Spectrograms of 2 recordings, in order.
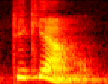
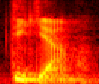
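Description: First: "ti chiamo" with "ti" lifted high and falling; high stress. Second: "ti chiamo" dropped low and soft, falling on "ti". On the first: Teacher modelling the Italian answer, stressed high. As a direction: land on "ti" in "ti chiamo". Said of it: "In italiano diventa". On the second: Teacher repeating the answer, low and settled. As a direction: let "ti chiamo" sink low. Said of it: "Oppure quando arriverò". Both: Shown as a demonstration.

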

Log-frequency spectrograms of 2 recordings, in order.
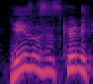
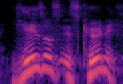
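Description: First: "Jesus ist König" lifted high, ringing out; emphatic proclamation. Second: Said in the usual way. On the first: Real, not acted. Preacher repeating to the congregation that Jesus is king, emphatic.

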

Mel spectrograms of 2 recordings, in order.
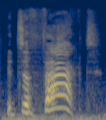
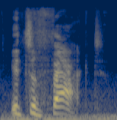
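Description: First: "It's a fact" jumps high and rises at the end; high rising repeat. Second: Said in the usual way. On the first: Shown as a demonstration. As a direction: toss it back up high like a playful echo. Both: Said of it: "accept them as a fact".

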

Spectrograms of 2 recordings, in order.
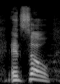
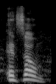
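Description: The two takes are said the same way.

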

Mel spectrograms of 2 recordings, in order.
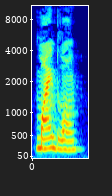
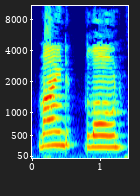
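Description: First: Said in the usual way. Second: "Mind blown" loud, each word separate; amazed emphasis. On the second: Real, not acted. Fan stunned by the ending, "Mind blown" loud and separated. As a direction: punch "Mind", pause, punch "blown".

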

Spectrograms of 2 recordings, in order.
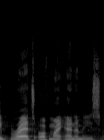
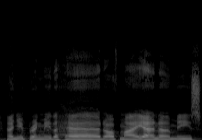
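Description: First: "Bread" said in place of "head", low and playful; playful word swap. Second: Said in the usual way. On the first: Shown as a demonstration. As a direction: joke swap, land on "Bread". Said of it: "let's say". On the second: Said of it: "lovely little line".

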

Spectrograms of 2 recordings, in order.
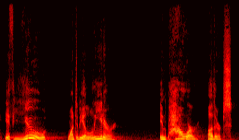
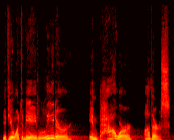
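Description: First: "you" drawn out and lifted, slow and personal; stress on YOU. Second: "leader" emphasised, then slow "empower others"; deliberate maxim, weight on "leader"; stress on LEADER. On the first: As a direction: punch "you", pause, then slow "empower others". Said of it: "make it more personal by saying". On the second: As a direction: lean on "leader", stretch "empower". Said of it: "some great examples here of how you can say". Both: Shown as a demonstration.

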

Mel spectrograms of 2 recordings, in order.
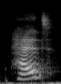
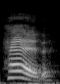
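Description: First: "Head?" with rising question tune; "Head?" lifted at the end, asking; question intonation. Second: Said in the usual way. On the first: Shown as a demonstration. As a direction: say "Head?" as a question, ending upward. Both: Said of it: "Question mark".

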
